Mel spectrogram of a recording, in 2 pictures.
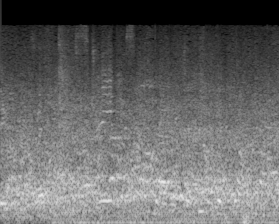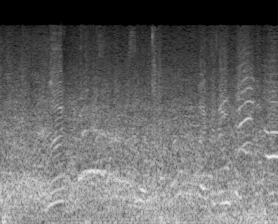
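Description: A large crowd murmurs outdoors at a distance.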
